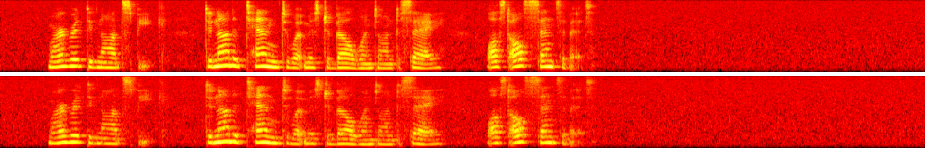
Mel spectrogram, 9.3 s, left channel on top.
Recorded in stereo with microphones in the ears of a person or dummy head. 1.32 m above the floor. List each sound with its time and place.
0.5 s a woman speaking: 55° left (ahead or behind), 0.7 m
